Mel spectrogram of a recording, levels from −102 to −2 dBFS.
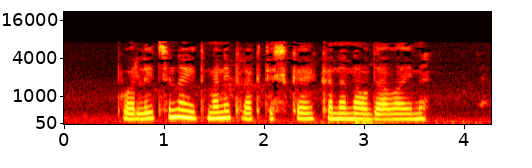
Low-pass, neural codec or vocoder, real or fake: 7.2 kHz; none; real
